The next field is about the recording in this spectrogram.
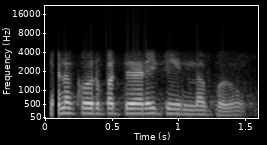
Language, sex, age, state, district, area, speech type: Tamil, male, 30-45, Tamil Nadu, Tiruvarur, rural, conversation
